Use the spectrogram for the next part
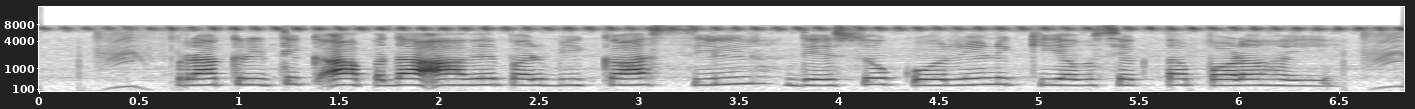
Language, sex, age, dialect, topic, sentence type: Magahi, female, 25-30, Central/Standard, banking, statement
